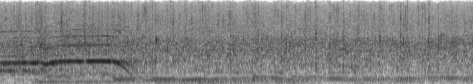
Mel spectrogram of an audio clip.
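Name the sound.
audience hand clapping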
